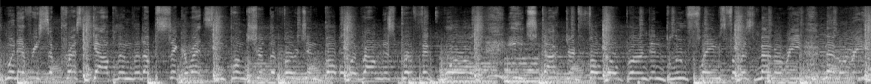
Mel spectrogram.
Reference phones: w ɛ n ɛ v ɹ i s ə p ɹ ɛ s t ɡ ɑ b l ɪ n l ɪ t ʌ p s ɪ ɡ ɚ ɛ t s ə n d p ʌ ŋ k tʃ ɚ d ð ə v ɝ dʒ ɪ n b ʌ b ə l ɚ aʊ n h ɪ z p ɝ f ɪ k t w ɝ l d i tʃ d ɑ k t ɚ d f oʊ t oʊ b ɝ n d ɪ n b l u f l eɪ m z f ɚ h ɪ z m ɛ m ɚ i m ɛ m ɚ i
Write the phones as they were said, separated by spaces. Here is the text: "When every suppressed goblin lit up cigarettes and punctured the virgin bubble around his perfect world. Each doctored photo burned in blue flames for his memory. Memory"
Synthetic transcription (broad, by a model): w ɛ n ɛ v ɹ i s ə p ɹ ɛ s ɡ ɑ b l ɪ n l ɪ t ʌ p s ɪ ɡ ɚ ɛ t s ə n p ʌ ŋ k tʃ ɚ d ð ə v ɝ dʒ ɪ n b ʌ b l ɚ aʊ n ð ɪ s p ɝ f ɪ k t w ɝ l d i tʃ d ɑ k t ɚ d f oʊ t oʊ b ɝ n d ɪ n b l u f l eɪ m z f ɚ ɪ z m ɛ m ɚ i m ɛ m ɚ i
